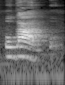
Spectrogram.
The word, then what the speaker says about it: hogar: Hogar. Hogar means house, home. Hogar, remember H is silent.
